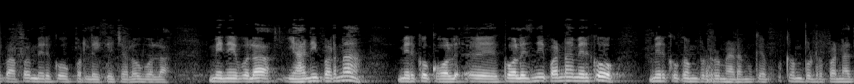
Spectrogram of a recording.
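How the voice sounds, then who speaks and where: Grieving dad from himachal, middle-aged, warm low tone, keeps repeating himself, news interview. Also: male voice. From Himachal Pradesh, India. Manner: repetitive, halting storytelling that quotes family dialogue. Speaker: grieving father of a student. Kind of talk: recounting events in a news interview.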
